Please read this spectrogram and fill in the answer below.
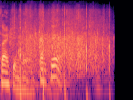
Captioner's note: everyone applauding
